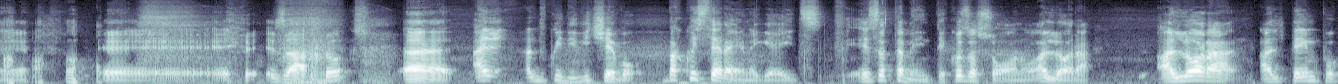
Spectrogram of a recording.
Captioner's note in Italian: sbuffare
